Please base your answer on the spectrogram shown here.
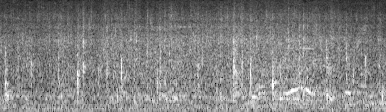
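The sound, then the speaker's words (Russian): Light, drizzling rain makes a soft, steady, faint hiss with scattered tiny patters and no clear breaks. “На следующий день с утра зарядил мелкий противный дождь.”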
